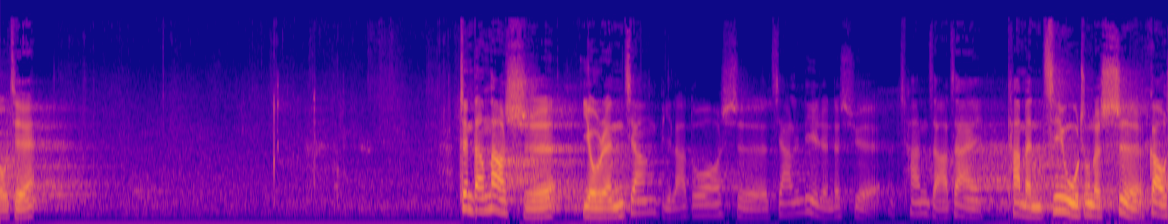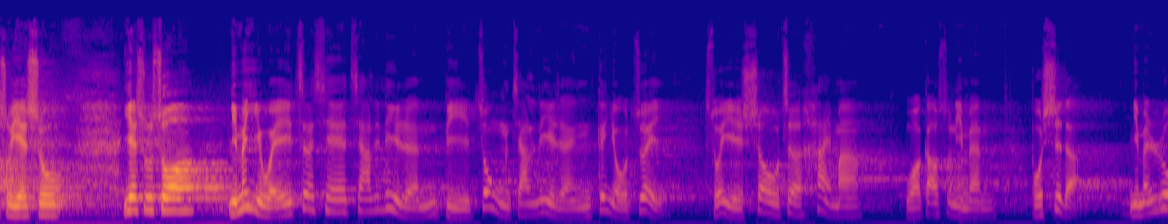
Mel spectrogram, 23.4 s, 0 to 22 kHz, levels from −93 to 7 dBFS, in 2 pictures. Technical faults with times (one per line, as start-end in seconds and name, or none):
6.18-6.59 zipper noise
13.89-14.77 zipper noise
